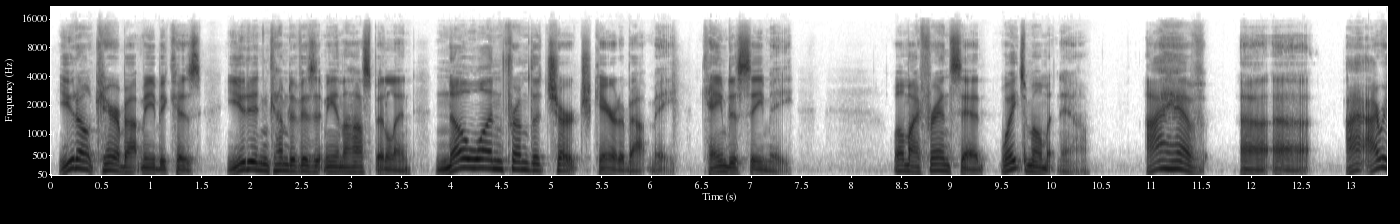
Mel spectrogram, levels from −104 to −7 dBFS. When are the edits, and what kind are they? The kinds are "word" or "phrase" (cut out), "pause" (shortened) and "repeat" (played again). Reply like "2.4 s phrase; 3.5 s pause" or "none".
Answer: 9.7 s word; 10.7 s pause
